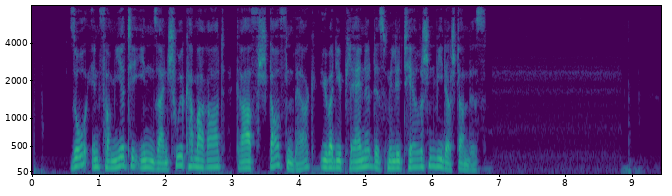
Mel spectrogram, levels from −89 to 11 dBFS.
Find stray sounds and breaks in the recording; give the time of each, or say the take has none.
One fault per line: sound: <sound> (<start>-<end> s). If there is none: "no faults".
no faults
